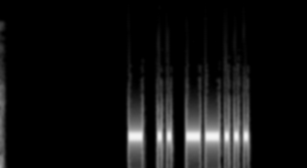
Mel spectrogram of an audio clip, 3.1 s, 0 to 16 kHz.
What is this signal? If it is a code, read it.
Morse code, heard as a keyed tone, about 25 wpm, 700 Hz. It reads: TI7
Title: Callsign Prefixes for Top 100 DXCC - 25wpm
